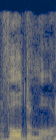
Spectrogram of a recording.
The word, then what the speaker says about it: Voldemort: Oh, like Voldemort.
